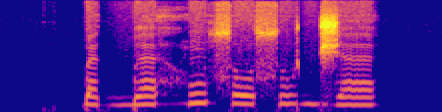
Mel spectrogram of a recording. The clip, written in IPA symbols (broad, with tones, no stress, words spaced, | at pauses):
k͡pɛ˧ɡ͡bɛ˦ hũ˦so˧ su˦ d͡ʒɛ˧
